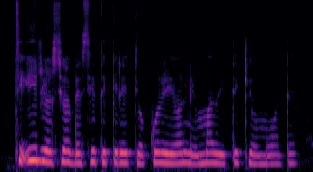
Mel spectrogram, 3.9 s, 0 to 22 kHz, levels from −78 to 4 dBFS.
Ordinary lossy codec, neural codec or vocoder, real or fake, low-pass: none; codec, 44.1 kHz, 7.8 kbps, DAC; fake; none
